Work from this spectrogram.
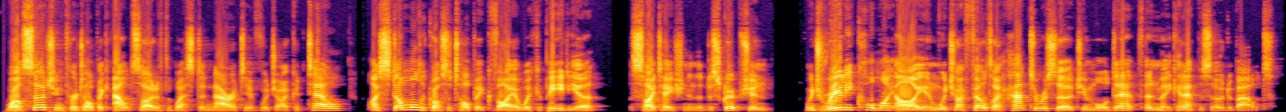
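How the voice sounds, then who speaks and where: A man presents scripted educational material as a podcast host, at a middling pitch. His intonation rises and falls in a lively way, while the wording stays formal and carefully structured. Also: fairly quick.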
